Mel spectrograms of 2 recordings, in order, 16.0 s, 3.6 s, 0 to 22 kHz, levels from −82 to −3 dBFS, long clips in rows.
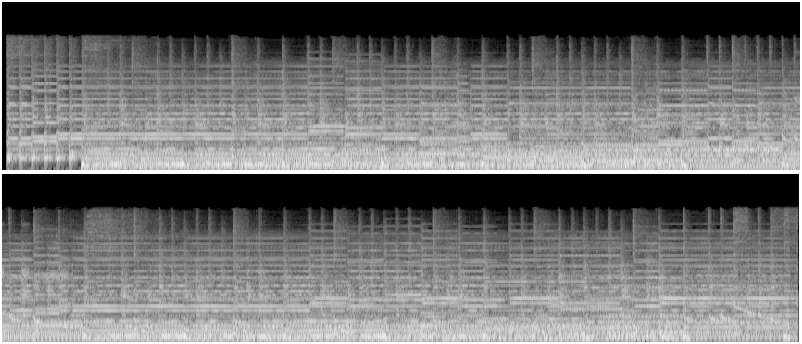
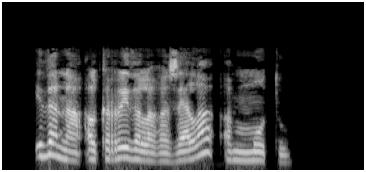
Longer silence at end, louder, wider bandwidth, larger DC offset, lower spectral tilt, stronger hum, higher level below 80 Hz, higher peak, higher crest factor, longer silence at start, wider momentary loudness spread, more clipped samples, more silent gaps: second, 0 s vs 0.75 s; about the same, -15 LUFS vs -17 LUFS; first, 11 kHz vs 8.4 kHz; first, 0.4% vs under 0.1%; first, -5.5 dB/octave vs -2.5 dB/octave; neither; first, -24 dBFS vs -64 dBFS; about the same, -2 dBFS vs 0 dBFS; second, 12 dB vs 18 dB; second, 0.05 s vs 0.35 s; second, 1 LU vs 11 LU; neither; neither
